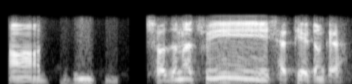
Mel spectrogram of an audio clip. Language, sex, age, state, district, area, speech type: Odia, male, 60+, Odisha, Bhadrak, rural, conversation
